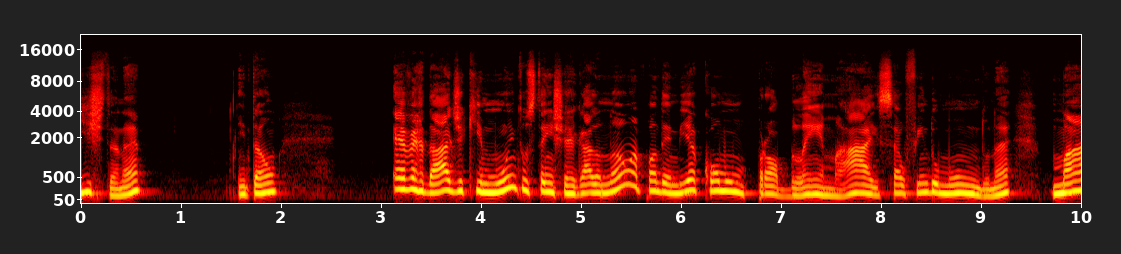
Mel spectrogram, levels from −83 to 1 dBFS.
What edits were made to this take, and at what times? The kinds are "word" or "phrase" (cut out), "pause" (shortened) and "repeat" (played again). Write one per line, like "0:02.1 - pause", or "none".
none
